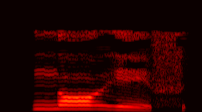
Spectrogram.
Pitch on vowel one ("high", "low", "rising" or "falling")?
high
